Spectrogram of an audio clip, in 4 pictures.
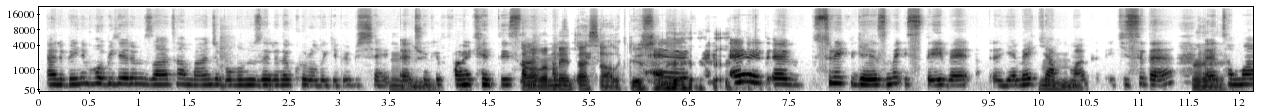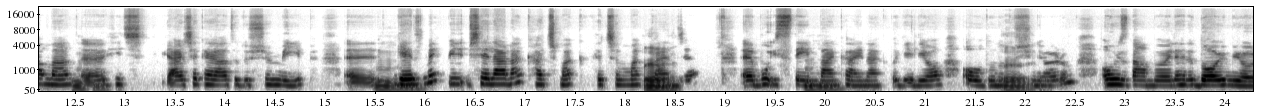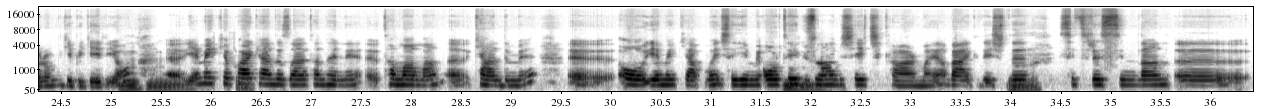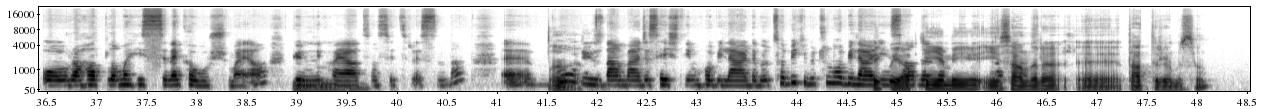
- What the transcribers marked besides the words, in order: static; tapping; other background noise; laughing while speaking: "diyorsun"; chuckle; distorted speech
- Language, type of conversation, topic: Turkish, unstructured, Hobiler stresle başa çıkmana nasıl yardımcı oluyor?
